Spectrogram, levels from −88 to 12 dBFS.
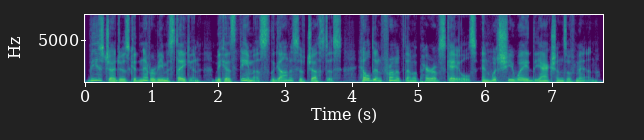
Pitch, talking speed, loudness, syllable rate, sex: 135 Hz, 225 wpm, -17 LUFS, 6.0 syllables/s, male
